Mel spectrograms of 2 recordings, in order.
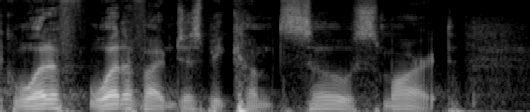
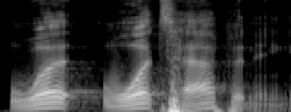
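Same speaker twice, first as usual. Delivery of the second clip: mildly upset; 2 semitones higher, 8 dB louder, slower than usual. Retold or imitated. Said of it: "starting to get angry".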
